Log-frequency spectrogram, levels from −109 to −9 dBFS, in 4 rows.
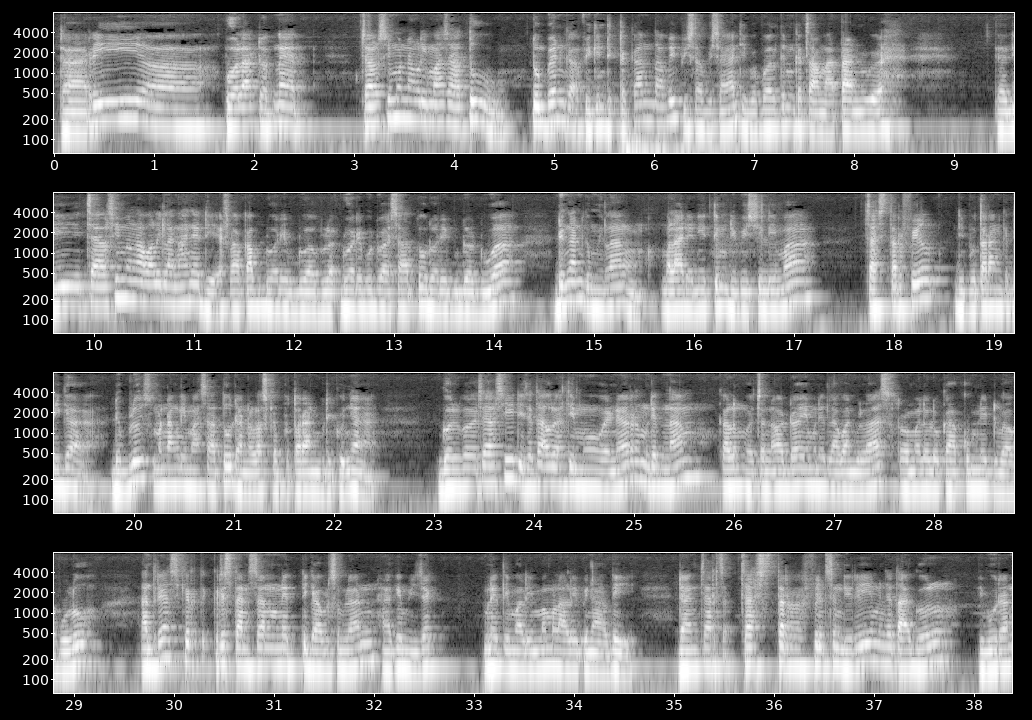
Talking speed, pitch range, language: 115 wpm, 130-155 Hz, Indonesian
